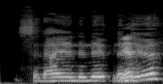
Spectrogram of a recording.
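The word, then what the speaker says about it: Sennia Nanua: I bet I won't be able to pronounce this. Christ. Yeah, the child actor who plays Melanie, Senaya Nanua. Yeah. Senaya Nanua? – Yeah. – Yeah. – Cool. – Senaya. Brilliant.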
